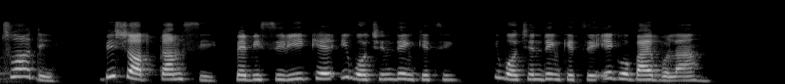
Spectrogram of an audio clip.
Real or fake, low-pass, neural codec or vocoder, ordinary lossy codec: fake; none; codec, 16 kHz, 2 kbps, X-Codec, WavLM features, trained on Multilingual LibriSpeech; none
